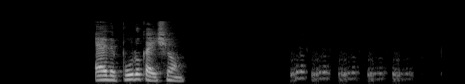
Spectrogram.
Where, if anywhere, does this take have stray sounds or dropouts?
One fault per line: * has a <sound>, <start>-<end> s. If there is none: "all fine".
* has a laugh, 2.9-4.1 s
